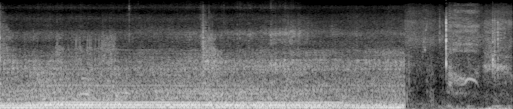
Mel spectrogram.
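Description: A snowmobile engine drones steadily up close.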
